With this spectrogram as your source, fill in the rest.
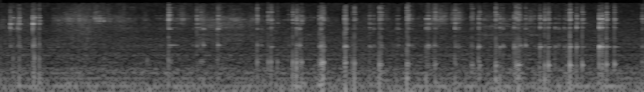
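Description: Long red-painted nails tap and scratch all over a hand-sized, hollow, empty orange and white ceramic mug shaped like a fox. Quick, bright, glassy clinks and clicks come at an uneven pace over a steady low hum, each one dying away almost instantly.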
